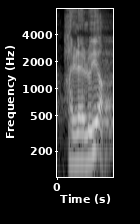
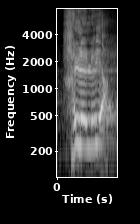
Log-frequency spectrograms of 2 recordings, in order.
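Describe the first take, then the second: First: Hallelujah call. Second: Loud hallelujah call. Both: Real, not acted.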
